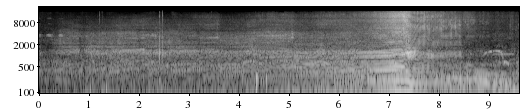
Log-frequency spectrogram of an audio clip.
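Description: A drag-racing vehicle's engine at full throttle, revs climbing steadily as it closes in and passes close by about seven seconds in, its pitch then dropping as it pulls away.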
